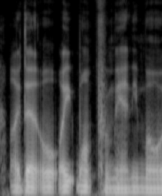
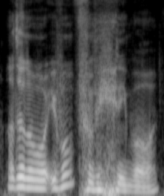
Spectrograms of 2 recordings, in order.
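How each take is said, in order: First: Said in the usual way. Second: Very loud, high, fast overacting; mock outburst breaking into a laugh; upset angry retake. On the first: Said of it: "he can't say". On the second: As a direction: imitate an actor botching his angry line. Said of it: "he gets upset with the director".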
